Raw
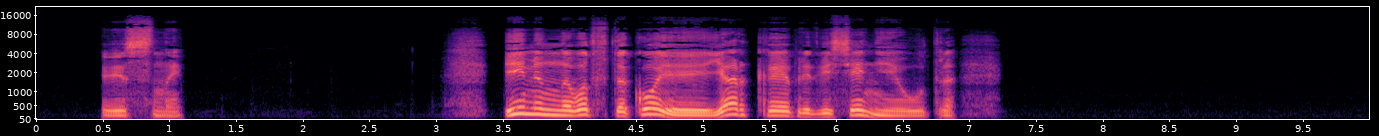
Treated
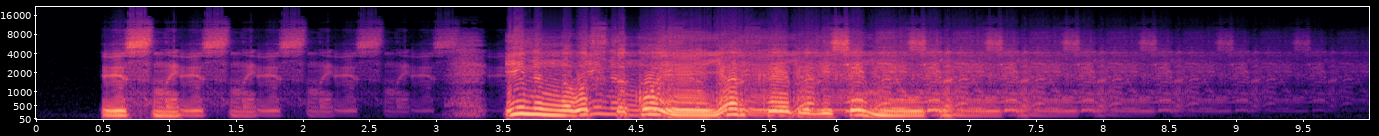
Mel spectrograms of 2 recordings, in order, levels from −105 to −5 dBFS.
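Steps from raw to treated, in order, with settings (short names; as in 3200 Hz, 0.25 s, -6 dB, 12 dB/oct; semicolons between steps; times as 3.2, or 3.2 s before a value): one-sided clip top -26 dBFS, bottom -17.5 dBFS; thinning echo 0.577 s, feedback 67%, high-pass 580 Hz, level -6.5 dB; harmonic-percussive split harmonic +6 dB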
